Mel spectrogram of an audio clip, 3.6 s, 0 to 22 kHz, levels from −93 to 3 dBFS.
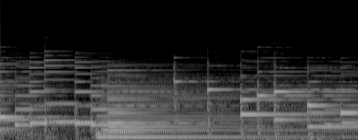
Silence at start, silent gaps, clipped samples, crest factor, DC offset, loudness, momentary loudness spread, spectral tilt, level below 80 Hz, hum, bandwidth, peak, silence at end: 0 s; none; under 0.1%; 14 dB; under 0.1%; -37 LUFS; 8 LU; -9 dB/octave; -60 dBFS; none; 5.8 kHz; -22 dBFS; 0 s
